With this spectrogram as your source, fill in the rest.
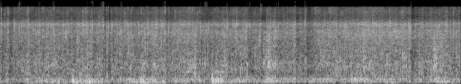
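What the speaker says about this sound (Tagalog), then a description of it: "Patuloy ang ulan." Heavy rain pours down in a dense, loud, continuous hiss, close by, with no voices, during a downpour flooding Tabunok, Palompon, Leyte.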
